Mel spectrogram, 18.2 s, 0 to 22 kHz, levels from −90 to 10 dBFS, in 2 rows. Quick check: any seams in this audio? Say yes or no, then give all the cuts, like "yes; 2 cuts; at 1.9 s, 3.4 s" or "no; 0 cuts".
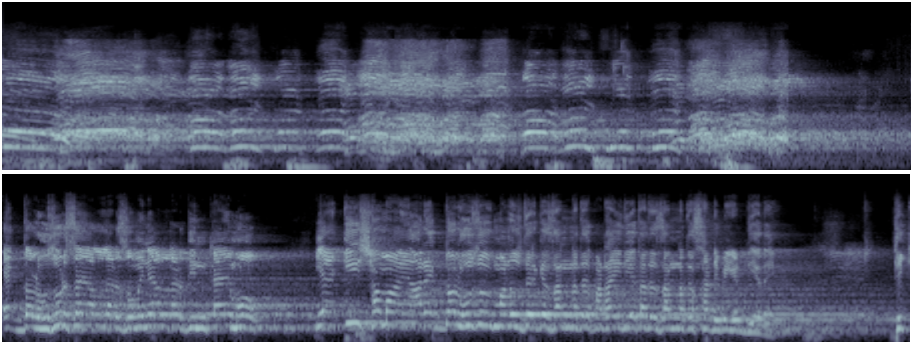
yes; 1 cut; at 8.6 s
